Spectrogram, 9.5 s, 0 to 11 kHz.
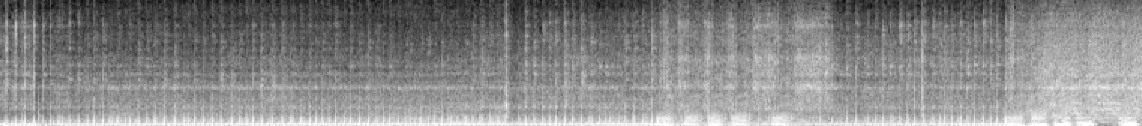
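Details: Stihl MS 230 two-stroke chainsaw, owner complained of terrible noise, after tightening slightly loose exhaust; steady buzz with clean throttle blips, no exhaust rattle; clutch drum washer play normal: normal running.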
